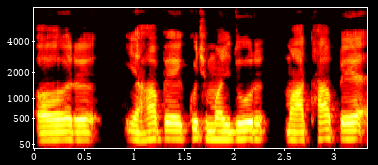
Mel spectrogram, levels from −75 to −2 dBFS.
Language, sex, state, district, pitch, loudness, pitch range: Hindi, male, Bihar, Jamui, 130 Hz, -16 LUFS, 125-135 Hz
